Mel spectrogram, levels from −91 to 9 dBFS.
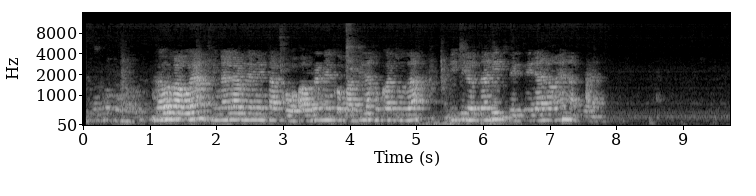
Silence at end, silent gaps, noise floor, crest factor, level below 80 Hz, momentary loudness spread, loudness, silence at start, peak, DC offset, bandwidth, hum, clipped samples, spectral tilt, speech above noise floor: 1.9 s; none; -55 dBFS; 18 dB; -52 dBFS; 16 LU; -21 LUFS; 0.05 s; -2 dBFS; under 0.1%; 10.5 kHz; none; under 0.1%; -8.5 dB/octave; 35 dB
